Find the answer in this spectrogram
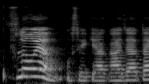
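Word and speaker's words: phloem: तो एफ फॉर फ्लोएम, और F means कि नॉर्मली तो पी फॉर फ्लोएम होता है, लेकिन प्रोनाउंसिएशन के थ्रू हम एफ फॉर फ्लोएम बोल रहे हैं ना, फ्लोएम, और एफ फॉर फूड।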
